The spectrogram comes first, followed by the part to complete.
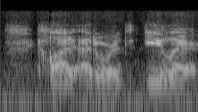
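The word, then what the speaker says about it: Clyde Edwards-Helaire: Clyde Edwards. Elair. Okay. Nice. All right. Thanks, Jake. Um, wow. Why did you Why you pronunciation shamed me?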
